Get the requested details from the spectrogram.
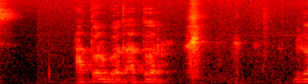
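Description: A young man speaks up close.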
